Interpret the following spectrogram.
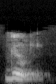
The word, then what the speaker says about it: GUI: a graphical user interface or GUI pronounced GUI all Mac's are made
